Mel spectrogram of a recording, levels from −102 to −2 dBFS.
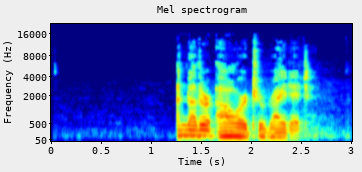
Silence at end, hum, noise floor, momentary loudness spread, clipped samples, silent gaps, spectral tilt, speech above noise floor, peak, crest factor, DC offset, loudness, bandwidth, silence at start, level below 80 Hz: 0.45 s; none; -78 dBFS; 13 LU; under 0.1%; none; -6.5 dB/octave; 55 dB; -8 dBFS; 18 dB; under 0.1%; -24 LUFS; 12.5 kHz; 1.25 s; -62 dBFS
